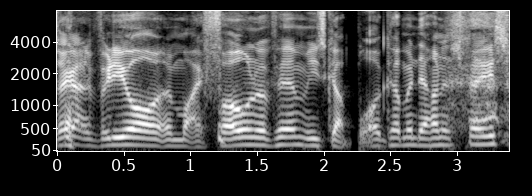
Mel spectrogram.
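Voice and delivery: ordinary delivery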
